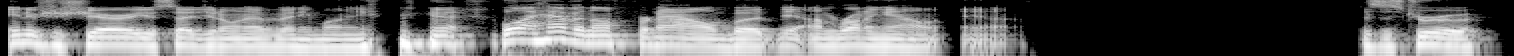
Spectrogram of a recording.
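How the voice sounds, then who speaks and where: A young Lithuanian man with an American-sounding English accent is building a business and livestreaming, reading viewer comments and joking about himself. He is loose and self-deprecating, swears casually and laughs often. His voice is on the low side, expressive, clear and resonant with a darkish tone, at normal speed.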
